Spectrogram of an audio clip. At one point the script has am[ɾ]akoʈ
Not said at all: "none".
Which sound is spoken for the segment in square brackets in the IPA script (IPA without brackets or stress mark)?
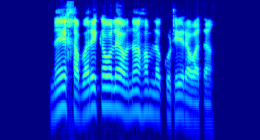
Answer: l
